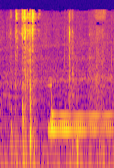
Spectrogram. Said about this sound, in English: go ahead and turn your car back on again.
